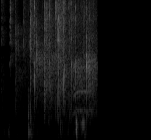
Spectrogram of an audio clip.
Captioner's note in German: Applaus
